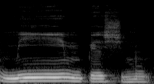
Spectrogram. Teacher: মিম দুই ঠোট মিল করে মিম পেশ মু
